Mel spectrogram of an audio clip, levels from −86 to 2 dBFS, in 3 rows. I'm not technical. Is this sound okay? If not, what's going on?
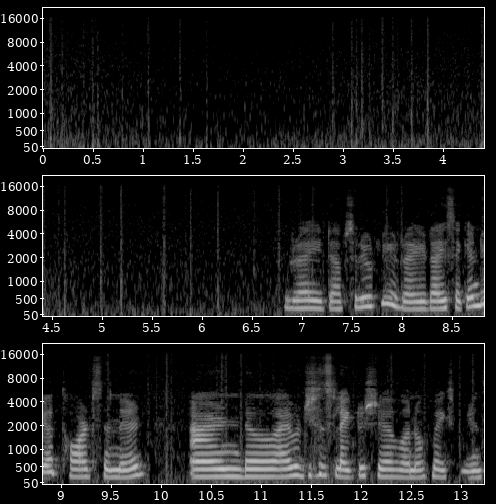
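No. Throughout the speech, the gaps between words drop to near silence with twinkling specks. That's overdone noise removal: a cleanup tool set too strong shut off parts of the sound it mistook for noise, taking quieter parts of the voice too.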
